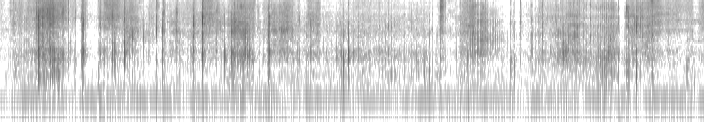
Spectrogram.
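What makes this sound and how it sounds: Fingertips rub and nails scratch across a flat, empty, deflated PVC vinyl beach ball with a white panel bearing marker writing, then fingers pinch and crinkle the vinyl. The sound is a run of soft, irregular scratchy strokes and sharp crinkly snaps with bright edges over a faint low steady hum.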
